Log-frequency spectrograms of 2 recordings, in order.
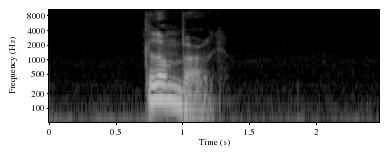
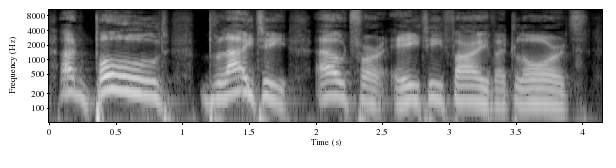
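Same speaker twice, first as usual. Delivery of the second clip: mock commentator boast; 3 semitones higher, 9 dB louder, slower than usual. Gleeful mock commentary on score.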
